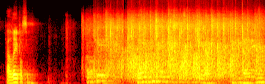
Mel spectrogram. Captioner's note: applause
